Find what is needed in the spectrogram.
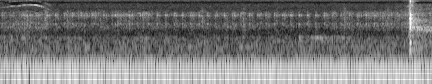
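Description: A steady low hum with faint background hiss, unchanging throughout.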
